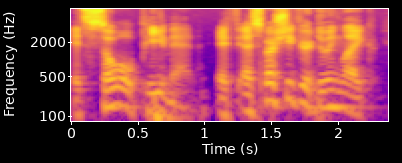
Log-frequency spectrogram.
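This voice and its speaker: A man's voice: medium pitch, lively intonation, fast talker, pushed and bright. A young man co-hosting a casual podcast chat, rambling with many fillers and restarts. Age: young adult. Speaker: podcast co-host.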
